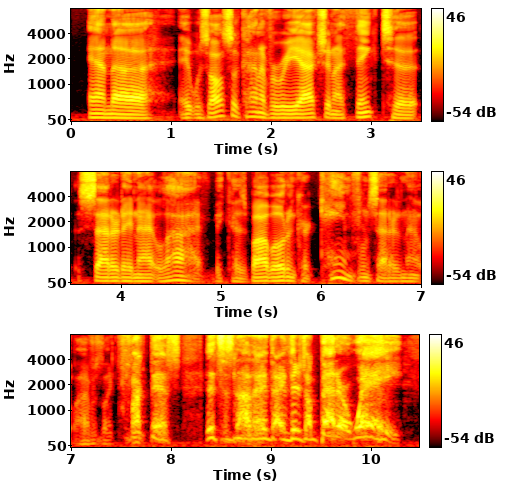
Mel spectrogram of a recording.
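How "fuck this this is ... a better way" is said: put-on screaming rant, higher in pitch. Retelling Bob Odenkirk's reaction to Saturday Night Live: imitating Bob Odenkirk screaming. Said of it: "I'm making it like he's screaming".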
